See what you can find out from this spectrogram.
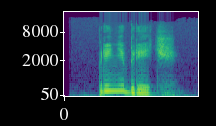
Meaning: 1. to neglect, to disregard, to disdain, to slight 2. to scorn, to ignore, to despise
- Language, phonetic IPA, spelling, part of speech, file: Russian, [prʲɪnʲɪˈbrʲet͡ɕ], пренебречь, verb, Ru-пренебречь.ogg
